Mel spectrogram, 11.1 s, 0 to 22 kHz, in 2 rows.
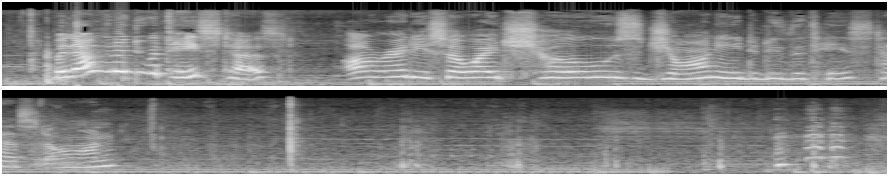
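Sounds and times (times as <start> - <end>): quiet background music: 0.0 - 11.0
cookie snapping when bitten: 7.3 - 8.9.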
